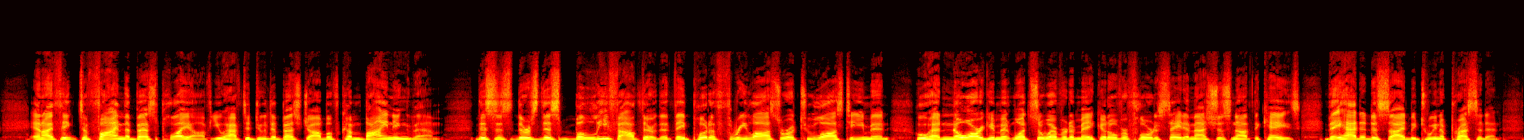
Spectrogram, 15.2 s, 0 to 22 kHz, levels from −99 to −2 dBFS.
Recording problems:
none

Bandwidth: 14 kHz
